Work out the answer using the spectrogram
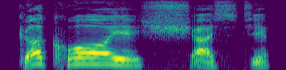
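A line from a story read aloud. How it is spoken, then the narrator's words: Loud sigh. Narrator (Russian): громко вздохнула мисс Ларк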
